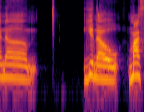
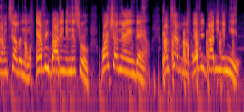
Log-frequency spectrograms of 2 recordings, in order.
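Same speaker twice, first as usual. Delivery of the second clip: high, fast indignant rant; retold tantrum, pitched up; so mad; 8 semitones higher, faster than usual. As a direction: rattle off threats in a huff. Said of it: "I got so mad".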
